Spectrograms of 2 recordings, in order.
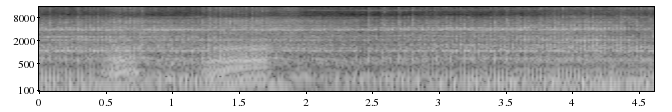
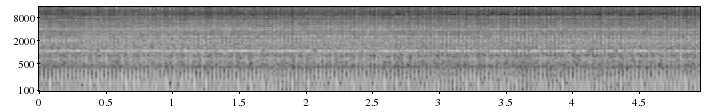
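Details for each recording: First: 80cc Chinese two-stroke motorized bicycle engine with ongoing carburetor problems, running cold. It revs unevenly, sagging and stumbling under throttle; it bogs while cold and runs rough however rich it is set, though better than before. Cause not confirmed. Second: Chinese 80cc two-stroke motorized beach cruiser bicycle engine after spark problems, with a new spark plug, boot and performance ignition; carburetor issues persist somewhat: steady, even buzz with quick regular firing pulses and no misses or knocks. Normal running.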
